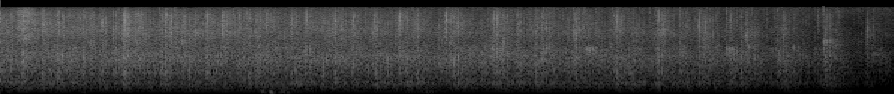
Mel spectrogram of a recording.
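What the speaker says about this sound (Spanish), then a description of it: "Dale fuertes aplausos al Señor." A Spanish-speaking church congregation claps during a sermon, a dense sustained patter of many hands with a steady low hum beneath, gradually tapering off over about six seconds.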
